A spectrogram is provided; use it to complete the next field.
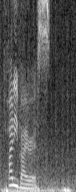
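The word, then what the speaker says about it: potyvirus: Potty virus. That's what it was called. It's such a stupid sounding virus. It's literally POTY, virus. So it sounds like potty virus.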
